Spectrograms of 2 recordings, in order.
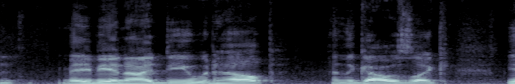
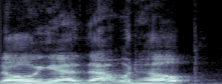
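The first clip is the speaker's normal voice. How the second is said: mock, put-on condescending, know-it-all tone; 3 semitones higher, 5 dB louder than usual. Retelling a man's reply about showing ID: mimicking a condescending tone. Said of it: "he almost had a tone of like, you should have known".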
